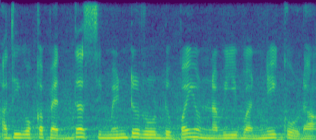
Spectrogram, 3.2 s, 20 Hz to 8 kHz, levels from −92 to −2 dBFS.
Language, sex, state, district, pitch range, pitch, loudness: Telugu, female, Telangana, Hyderabad, 165-190 Hz, 175 Hz, -15 LUFS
